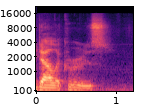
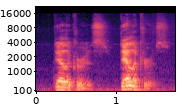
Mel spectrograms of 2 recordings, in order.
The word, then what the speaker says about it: De La Cruz: And the thing is, people are already comparing him to Ellie De La Cruz. De La Cruz. Said it right the second time.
